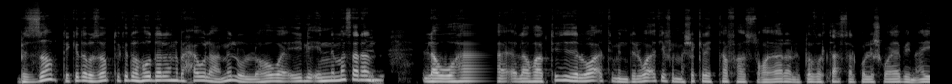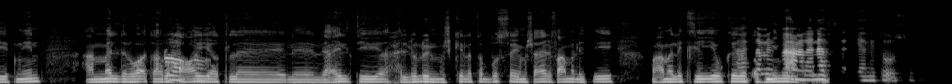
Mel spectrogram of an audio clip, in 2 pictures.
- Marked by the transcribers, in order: distorted speech
- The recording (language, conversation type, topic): Arabic, podcast, إزاي بتحافظ على خصوصيتك وسط العيلة؟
